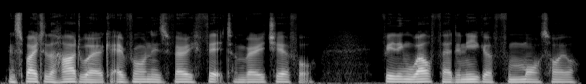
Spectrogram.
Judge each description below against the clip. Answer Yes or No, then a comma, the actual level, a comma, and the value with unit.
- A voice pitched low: Yes, low, 115 Hz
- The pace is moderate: No, fast, 215 wpm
